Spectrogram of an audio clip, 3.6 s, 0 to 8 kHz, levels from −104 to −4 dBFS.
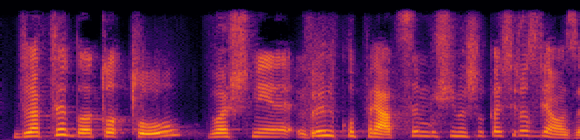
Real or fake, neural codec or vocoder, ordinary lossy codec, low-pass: fake; codec, 16 kHz, 1 kbps, X-Codec, HuBERT features, trained on balanced general audio; none; 7.2 kHz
